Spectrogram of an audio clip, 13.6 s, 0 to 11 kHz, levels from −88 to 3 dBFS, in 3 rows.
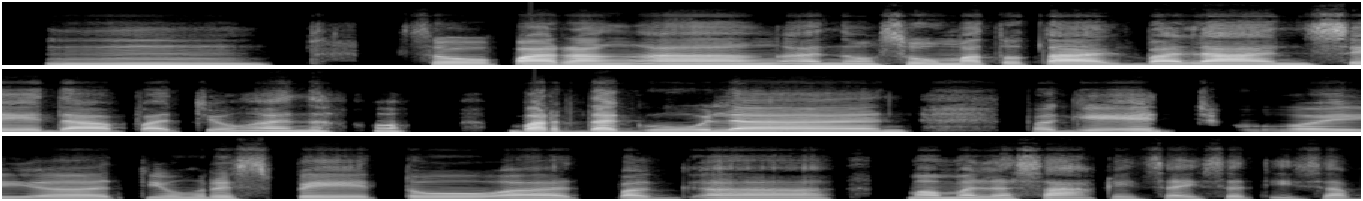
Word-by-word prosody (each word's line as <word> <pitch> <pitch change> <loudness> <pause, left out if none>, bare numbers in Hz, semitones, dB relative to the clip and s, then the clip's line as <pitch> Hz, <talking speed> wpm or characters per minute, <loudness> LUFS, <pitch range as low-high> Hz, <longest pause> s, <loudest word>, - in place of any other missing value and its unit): Hmm. 185 -1 -4 0.5
So, 190 -1 -1
parang 190 0 +6
ang 185 0 +3
ano, 180 0 -2
suma-total 190 -1 +2
balanse 180 +2 +3
dapat 175 0 +2
'yong 180 -1 -7
ano, 175 +1 -1 0.6
bardagulan, 215 +2 +3 0.4
pag-e-enjoy 205 +2 -3
at 185 -1 -2
'yong 190 -1 -8
respeto 190 0 -3
at 170 0 -2
pag, 175 -1 -2
ah, 160 -1 -4 0.2
mamalasakit 175 -2 -3
sa 165 0 -6
isa't 170 +1 -11
isa. 165 +1 -10
185 Hz, 95 wpm, -21 LUFS, 175-195 Hz, 0.6 s, parang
